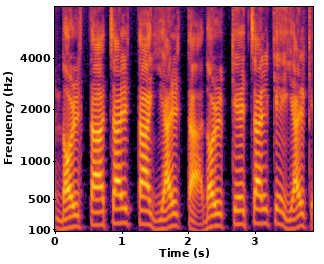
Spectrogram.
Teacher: 넓다, 짧다, 얇다, 넓게, 짧게, 얇게 이런 것들이 모두 리을로 발음해요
